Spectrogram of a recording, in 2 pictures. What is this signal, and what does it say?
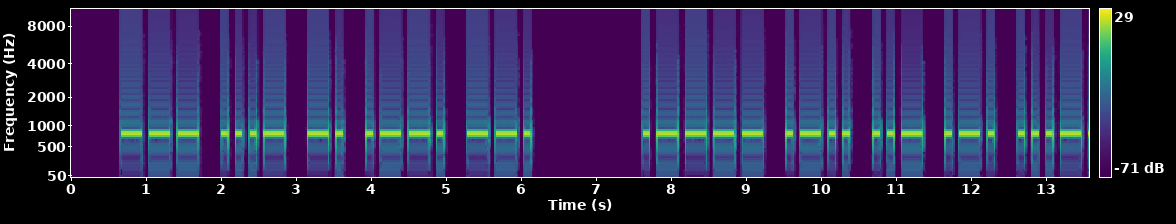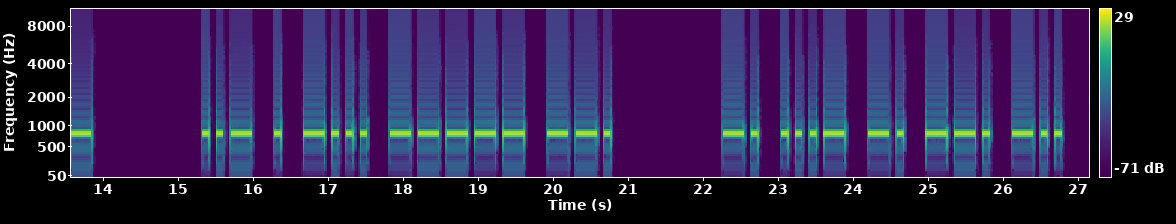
Morse code, heard as a keyed tone, about 13 wpm, 800 Hz. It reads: OVNPG 1LUR3 UEB0G NVNGD
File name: LEZIONI / 7 GF9Z / 7 G 12wpm 2055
